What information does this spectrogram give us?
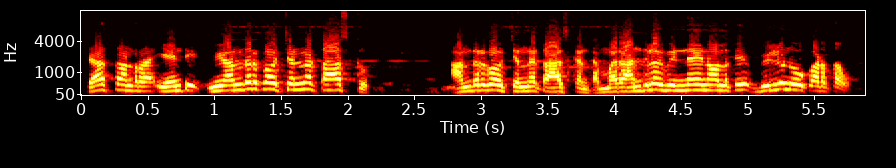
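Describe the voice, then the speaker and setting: A man bantering and teasing people at a tea stall, joking and exclaiming loudly. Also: high-pitched, racing, no echo. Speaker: vlogger. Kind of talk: playful street banter.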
